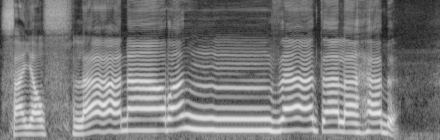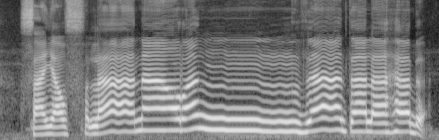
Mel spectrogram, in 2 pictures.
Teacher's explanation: Yang perlu diperhatikan adalah pengucapan huruf shad. Shad, huruf tebal. Sa, huruf tipis. Sayasla, pangkal lidah diangkat.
